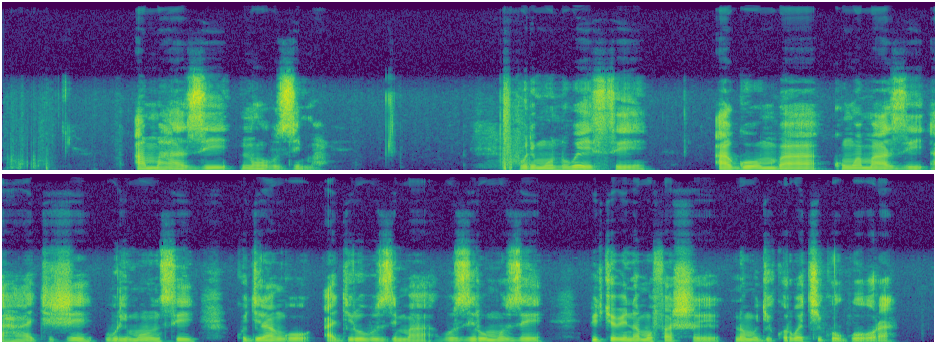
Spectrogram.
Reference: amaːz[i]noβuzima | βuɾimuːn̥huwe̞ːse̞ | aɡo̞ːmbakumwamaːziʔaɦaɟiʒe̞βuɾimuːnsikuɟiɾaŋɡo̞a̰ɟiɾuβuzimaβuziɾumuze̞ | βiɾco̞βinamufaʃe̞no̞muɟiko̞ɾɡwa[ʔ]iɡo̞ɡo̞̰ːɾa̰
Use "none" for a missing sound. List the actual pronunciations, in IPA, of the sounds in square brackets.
i, c

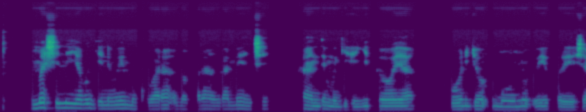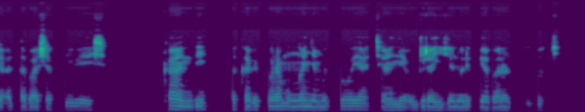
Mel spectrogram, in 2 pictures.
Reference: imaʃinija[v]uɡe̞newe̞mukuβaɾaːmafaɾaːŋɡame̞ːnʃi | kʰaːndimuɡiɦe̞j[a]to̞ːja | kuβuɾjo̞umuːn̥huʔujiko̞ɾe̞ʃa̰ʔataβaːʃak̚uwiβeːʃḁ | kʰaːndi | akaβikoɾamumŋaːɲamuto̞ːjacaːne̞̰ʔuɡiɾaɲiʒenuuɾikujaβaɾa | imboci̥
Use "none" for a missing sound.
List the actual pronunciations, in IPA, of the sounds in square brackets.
β, i

